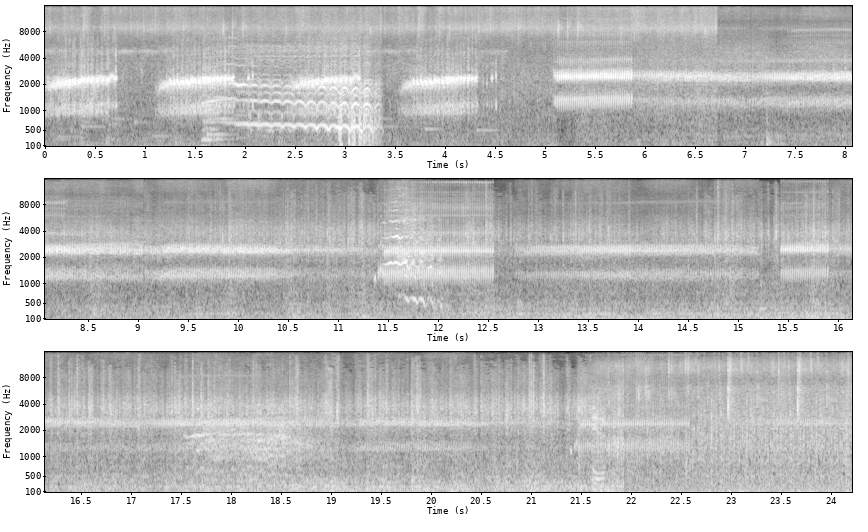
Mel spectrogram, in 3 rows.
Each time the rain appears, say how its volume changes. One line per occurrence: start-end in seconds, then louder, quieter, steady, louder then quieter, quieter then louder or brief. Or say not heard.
0.0-24.1 louder.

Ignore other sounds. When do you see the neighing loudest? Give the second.
3 s.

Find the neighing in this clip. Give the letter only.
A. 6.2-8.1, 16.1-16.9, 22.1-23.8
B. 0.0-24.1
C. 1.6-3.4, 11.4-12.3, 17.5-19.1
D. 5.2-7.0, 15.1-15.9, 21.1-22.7
C.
